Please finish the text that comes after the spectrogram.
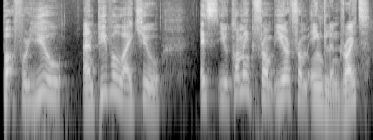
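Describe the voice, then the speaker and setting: A man's voice: sits high, expressive, moderate pace. A man from Algeria hosting a podcast, asking eager questions with many fillers and restarts. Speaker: podcast host. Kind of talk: conversational interview.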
